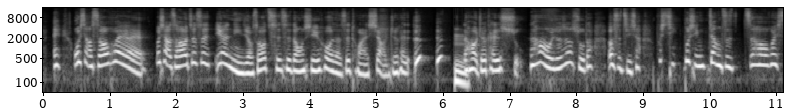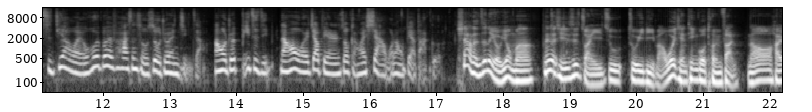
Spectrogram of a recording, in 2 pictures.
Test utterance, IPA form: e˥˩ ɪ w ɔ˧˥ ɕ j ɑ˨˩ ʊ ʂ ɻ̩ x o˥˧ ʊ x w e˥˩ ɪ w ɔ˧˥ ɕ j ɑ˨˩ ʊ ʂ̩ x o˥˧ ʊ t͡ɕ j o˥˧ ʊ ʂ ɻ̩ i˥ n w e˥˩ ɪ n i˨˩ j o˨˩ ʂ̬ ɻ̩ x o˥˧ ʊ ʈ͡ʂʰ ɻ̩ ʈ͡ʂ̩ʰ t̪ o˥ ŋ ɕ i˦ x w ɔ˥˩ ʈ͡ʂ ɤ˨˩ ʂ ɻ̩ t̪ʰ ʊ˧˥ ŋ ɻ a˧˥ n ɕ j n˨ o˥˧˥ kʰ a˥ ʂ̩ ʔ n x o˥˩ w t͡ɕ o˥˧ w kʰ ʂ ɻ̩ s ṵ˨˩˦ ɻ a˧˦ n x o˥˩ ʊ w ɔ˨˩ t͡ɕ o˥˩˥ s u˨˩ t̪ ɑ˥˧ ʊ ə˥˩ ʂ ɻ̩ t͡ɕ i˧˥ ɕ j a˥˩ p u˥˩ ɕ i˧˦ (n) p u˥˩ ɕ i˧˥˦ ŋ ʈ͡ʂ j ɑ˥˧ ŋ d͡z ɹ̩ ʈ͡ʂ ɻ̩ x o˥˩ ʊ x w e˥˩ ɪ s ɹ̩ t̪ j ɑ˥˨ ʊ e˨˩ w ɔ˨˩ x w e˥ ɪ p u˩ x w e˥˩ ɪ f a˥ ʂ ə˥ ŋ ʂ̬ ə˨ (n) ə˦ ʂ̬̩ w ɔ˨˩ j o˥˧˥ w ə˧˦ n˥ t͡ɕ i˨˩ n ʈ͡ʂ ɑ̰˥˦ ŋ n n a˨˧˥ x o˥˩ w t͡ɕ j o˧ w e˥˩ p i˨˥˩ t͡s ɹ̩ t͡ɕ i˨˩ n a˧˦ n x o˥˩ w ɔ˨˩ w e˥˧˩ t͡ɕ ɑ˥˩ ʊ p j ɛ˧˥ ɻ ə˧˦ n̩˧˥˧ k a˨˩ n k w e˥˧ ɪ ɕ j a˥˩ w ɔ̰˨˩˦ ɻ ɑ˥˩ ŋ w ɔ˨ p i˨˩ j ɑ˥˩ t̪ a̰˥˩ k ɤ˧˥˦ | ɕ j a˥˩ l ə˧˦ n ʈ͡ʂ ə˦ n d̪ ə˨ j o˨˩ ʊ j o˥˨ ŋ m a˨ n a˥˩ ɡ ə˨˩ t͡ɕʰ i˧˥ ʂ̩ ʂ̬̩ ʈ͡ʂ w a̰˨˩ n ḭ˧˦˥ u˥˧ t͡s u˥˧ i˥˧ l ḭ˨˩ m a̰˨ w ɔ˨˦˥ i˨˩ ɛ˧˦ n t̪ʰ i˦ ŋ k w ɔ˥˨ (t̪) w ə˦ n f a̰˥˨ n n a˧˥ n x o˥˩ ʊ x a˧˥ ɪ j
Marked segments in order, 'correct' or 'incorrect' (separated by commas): incorrect, incorrect, incorrect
